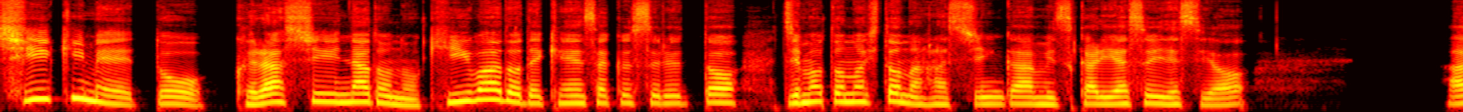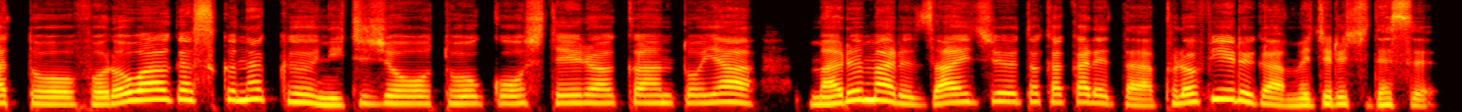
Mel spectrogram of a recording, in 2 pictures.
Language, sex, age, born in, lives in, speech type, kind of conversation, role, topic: Japanese, female, 45-49, Japan, United States, read, expert-assistant, expert, 観光地の魅力を知るには、どんな情報源を参考にするとより本当の姿が分かりますか？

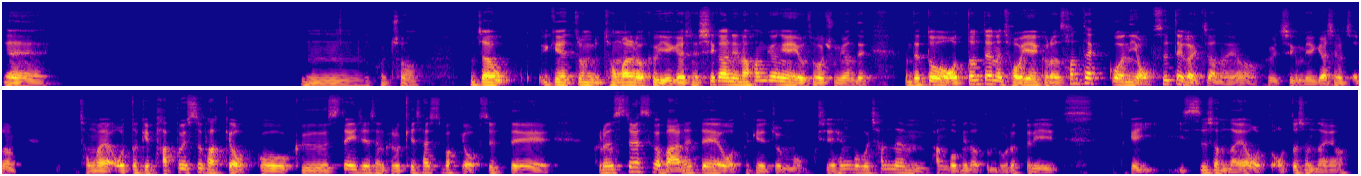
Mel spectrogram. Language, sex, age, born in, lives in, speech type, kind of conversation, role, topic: Korean, male, 35-39, South Korea, United States, conversation, unstructured, none, 나를 행복하게 만드는 일은 무엇인가요?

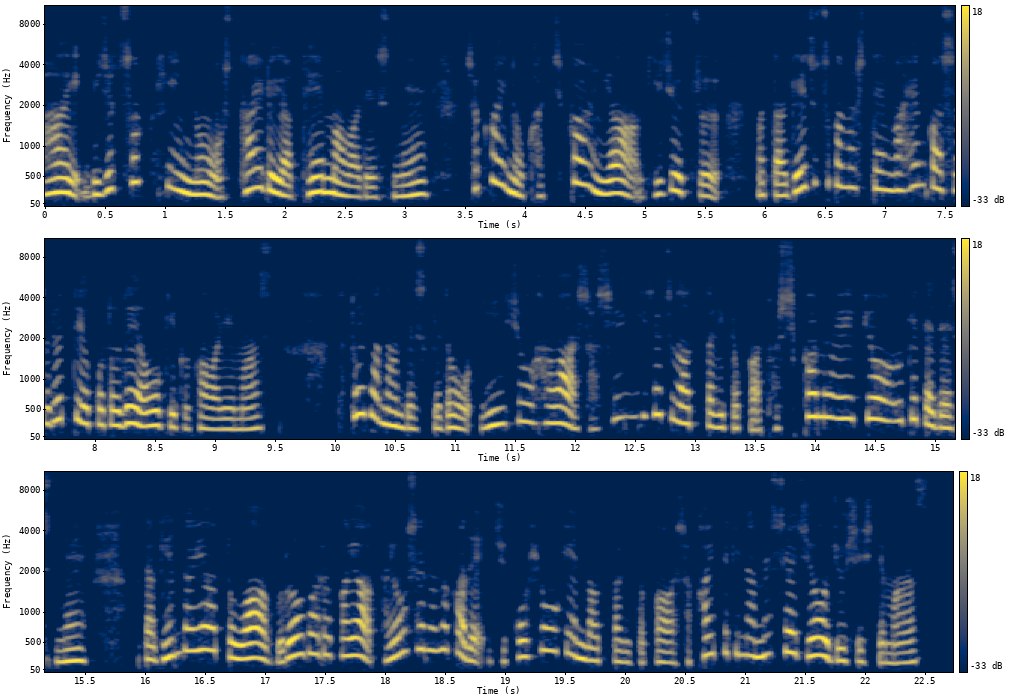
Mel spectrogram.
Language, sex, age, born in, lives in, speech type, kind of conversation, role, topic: Japanese, female, 30-34, Japan, Japan, read, expert-assistant, expert, なぜ美術作品は時代ごとにスタイルやテーマが大きく変化するのでしょうか？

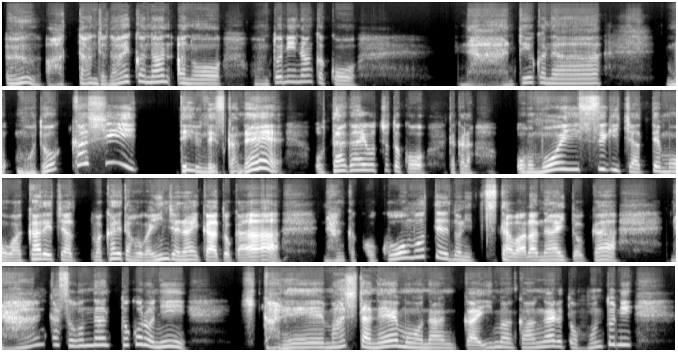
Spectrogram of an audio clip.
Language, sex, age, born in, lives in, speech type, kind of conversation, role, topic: Japanese, female, 50-54, Japan, United States, conversation, podcast, guest, 子どものころに夢中になって読んだマンガは何ですか？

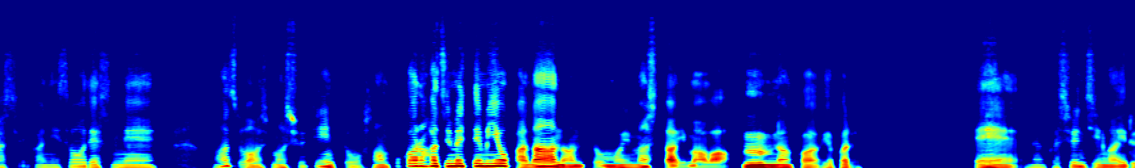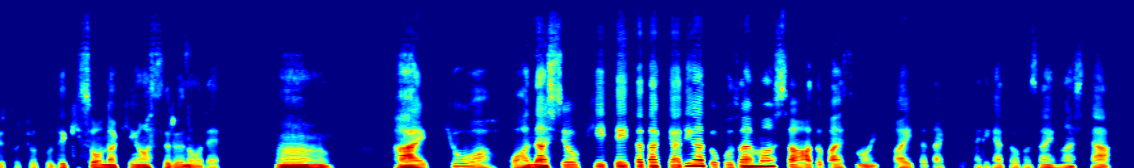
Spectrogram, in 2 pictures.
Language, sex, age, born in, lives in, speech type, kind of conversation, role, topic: Japanese, female, 55-59, Japan, United States, conversation, advice, user, 引っ越し先の新しい土地で友人や自分の居場所がなくて不安なとき、どうすればいいですか？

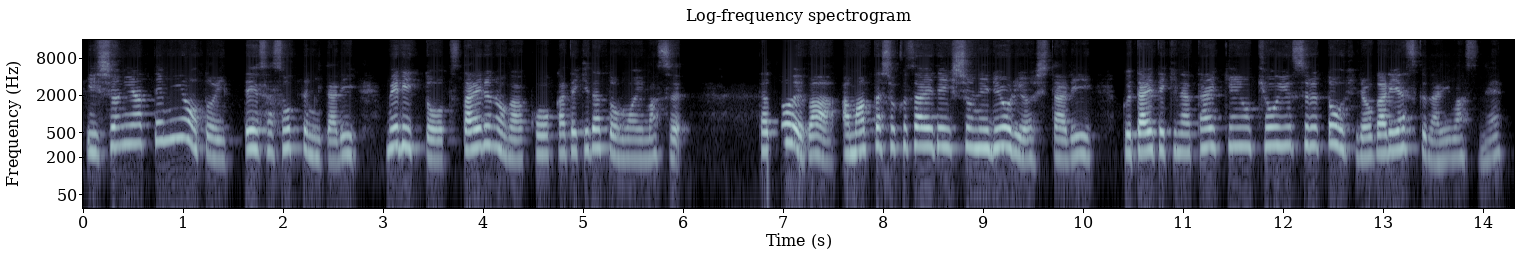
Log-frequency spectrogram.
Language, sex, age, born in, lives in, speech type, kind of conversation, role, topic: Japanese, female, 45-49, Japan, United States, read, expert-assistant, expert, 地球温暖化を食い止めるためのさまざまな方法には、どんな良い点と心配な点がありますか？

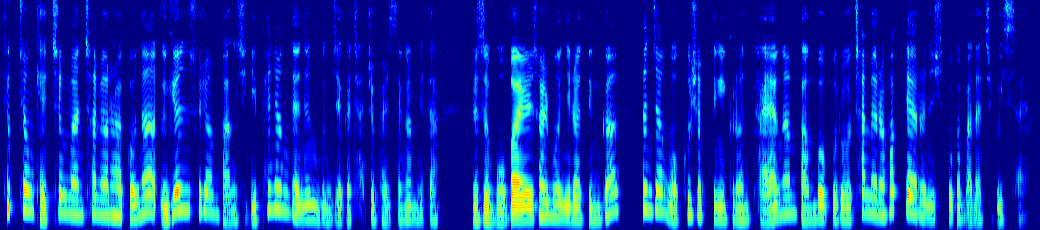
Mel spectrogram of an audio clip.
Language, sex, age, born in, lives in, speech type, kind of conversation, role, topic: Korean, male, 25-29, South Korea, United States, read, expert-assistant, expert, 개발도상국의 경제 성장을 위해 어떤 분야에 먼저 투자하는 게 좋을까요?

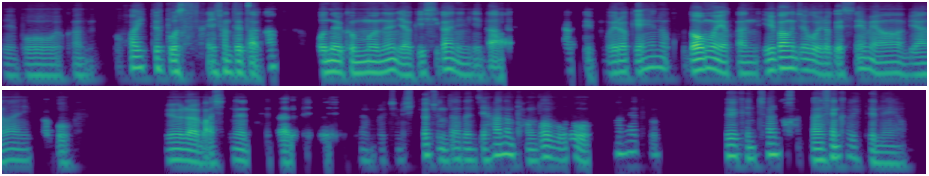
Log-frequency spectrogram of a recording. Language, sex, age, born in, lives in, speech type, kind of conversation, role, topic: Korean, male, 25-29, South Korea, South Korea, conversation, advice, user, 작업 흐름을 방해받지 않으려면 어떻게 하면 좋을까요?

